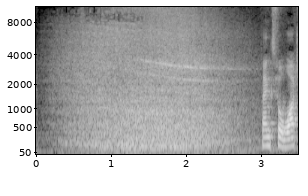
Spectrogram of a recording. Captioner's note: engine revving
